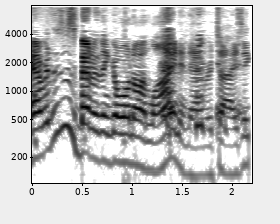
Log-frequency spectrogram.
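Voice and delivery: ordinary talk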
